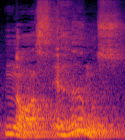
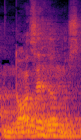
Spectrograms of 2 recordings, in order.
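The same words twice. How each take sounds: First: "Nós erramos" drawn out slowly and higher; slow and gentle. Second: Said in the usual way. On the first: Shown as a demonstration. ("Nós erramos" dito devagar, sem julgamento) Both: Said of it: "não tô falando isso num tom de julgamento".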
